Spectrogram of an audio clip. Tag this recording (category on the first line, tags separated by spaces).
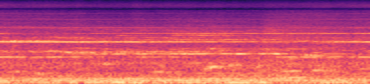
Soundscapes > Urban
MBTA screeching subway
